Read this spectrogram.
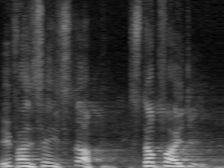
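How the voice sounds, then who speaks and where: A man's voice: high voice, slow pace, slight background noise. A man refereeing boxing, giving pre-fight instructions in short, commanding phrases. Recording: echoing hall microphone.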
